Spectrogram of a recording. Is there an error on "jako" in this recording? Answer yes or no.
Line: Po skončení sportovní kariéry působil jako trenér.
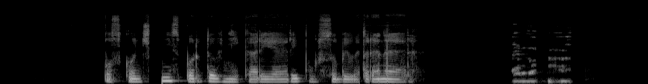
yes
